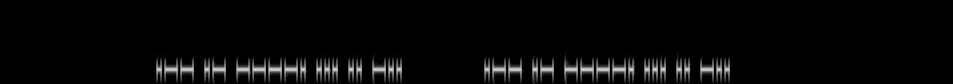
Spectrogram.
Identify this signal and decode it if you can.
Morse code, heard as a keyed tone, about 30 wpm, 700 Hz. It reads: WA9SID WA9SID
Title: USA Call Signs - 6 Characters - Repeated 2x - 30wpm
